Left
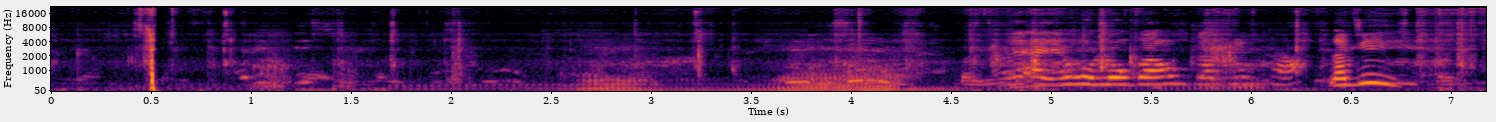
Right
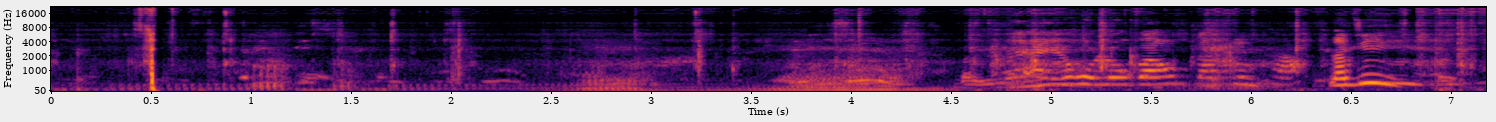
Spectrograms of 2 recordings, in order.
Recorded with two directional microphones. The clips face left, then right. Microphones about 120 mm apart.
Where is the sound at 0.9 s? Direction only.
30° right (ahead or behind).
